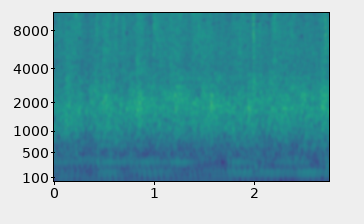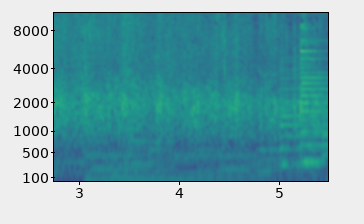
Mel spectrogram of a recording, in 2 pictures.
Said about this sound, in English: If you're glad for his word, let me hear your hands.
